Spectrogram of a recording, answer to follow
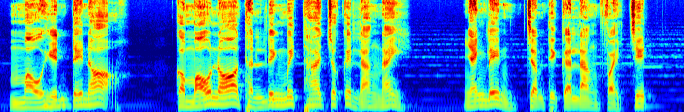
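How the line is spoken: Frenzied crowd howling. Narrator (Vietnamese): đám ngu dân như một ổ quỷ bắt đầu hò hét và gào rú

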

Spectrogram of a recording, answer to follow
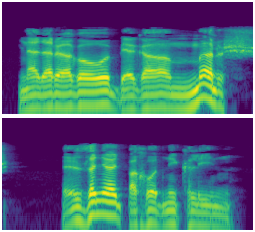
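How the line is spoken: Muffled barked command. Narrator (Russian): командир глухо рявкнул

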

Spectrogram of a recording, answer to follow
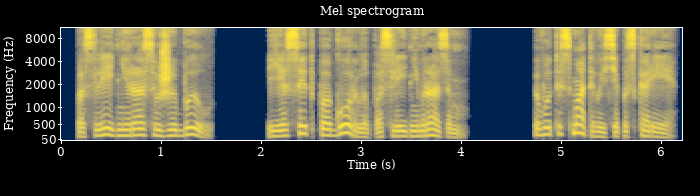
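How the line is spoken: Calm speech. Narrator (Russian): спокойно сказала

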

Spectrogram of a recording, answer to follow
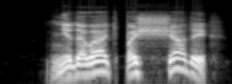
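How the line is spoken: Shouted in French. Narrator (Russian): по-французски крикнул один из преследователей

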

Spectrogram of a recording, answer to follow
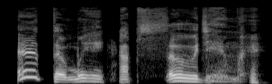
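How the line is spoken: Laughing. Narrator (Russian): Рассмеялся папа Карло

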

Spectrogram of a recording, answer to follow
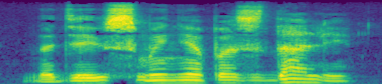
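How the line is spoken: Quiet addition. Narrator (Russian): тихо прибавила Уинни

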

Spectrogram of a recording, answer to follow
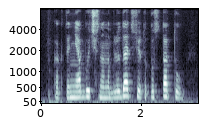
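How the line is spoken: Muttered. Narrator (Russian): пробормотал Рэй

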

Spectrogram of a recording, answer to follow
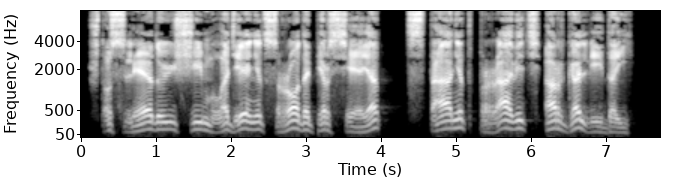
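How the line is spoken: Loud and distinct. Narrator (Russian): произнес он громко и отчетливо

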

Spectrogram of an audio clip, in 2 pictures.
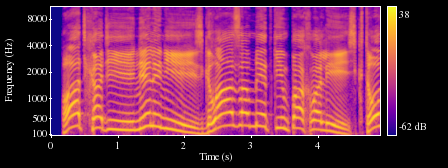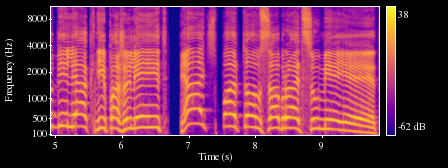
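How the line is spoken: Booming bass, mangled words. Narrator (Russian): Орал он дубовым мощным басом, немного коверкая слова

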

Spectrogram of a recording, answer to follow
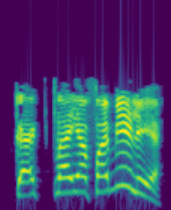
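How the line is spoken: Coachman shouting. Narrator (Russian): кричал кучер

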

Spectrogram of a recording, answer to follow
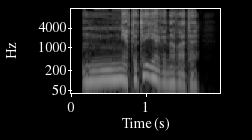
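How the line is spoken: Stammering mumble. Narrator (Russian): запинаясь, пробормотала она

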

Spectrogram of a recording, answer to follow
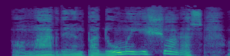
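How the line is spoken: Exclamation. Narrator (Russian): воскликнула Нора

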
